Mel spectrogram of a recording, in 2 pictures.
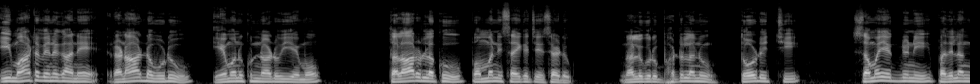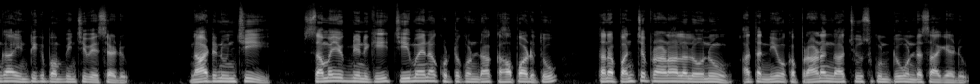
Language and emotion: Telugu, neutral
